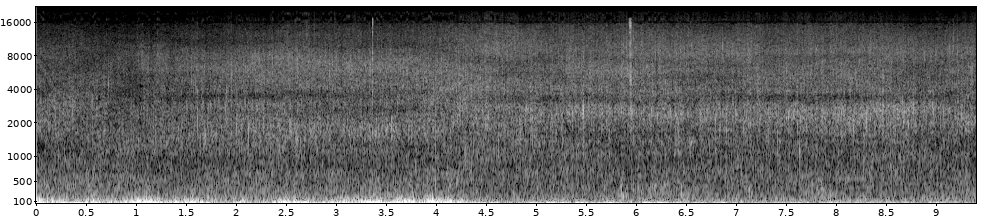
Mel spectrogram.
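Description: Water from a pond fountain at an Ohio fishing pond pours and splashes in a continuous, fairly close rush of broadband noise with no voices.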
